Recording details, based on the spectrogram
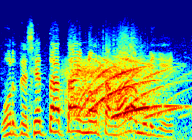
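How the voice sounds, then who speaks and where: A man's voice: extremely high pitch, wildly swooping pitch, racing, very noisy, heavily acted. An actor playing a cheeky, scheming male disciple who whines and wails when beaten in a film comedy. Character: sly scheming male disciple, a former convict. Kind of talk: Tamil film comedy dialogue.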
